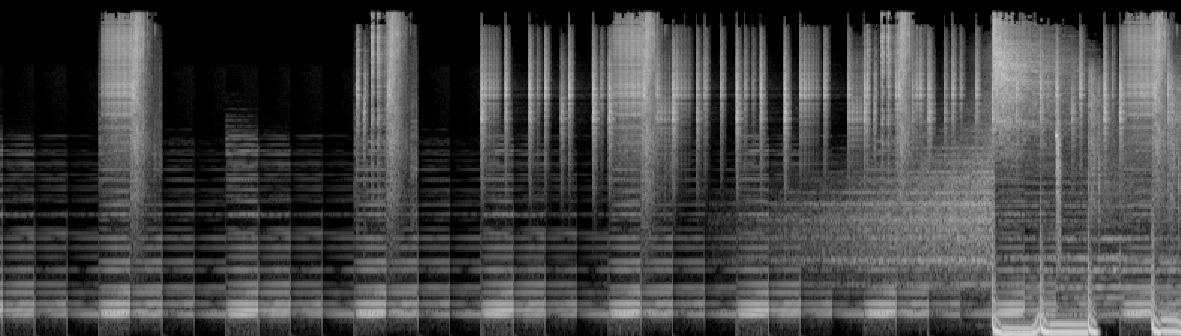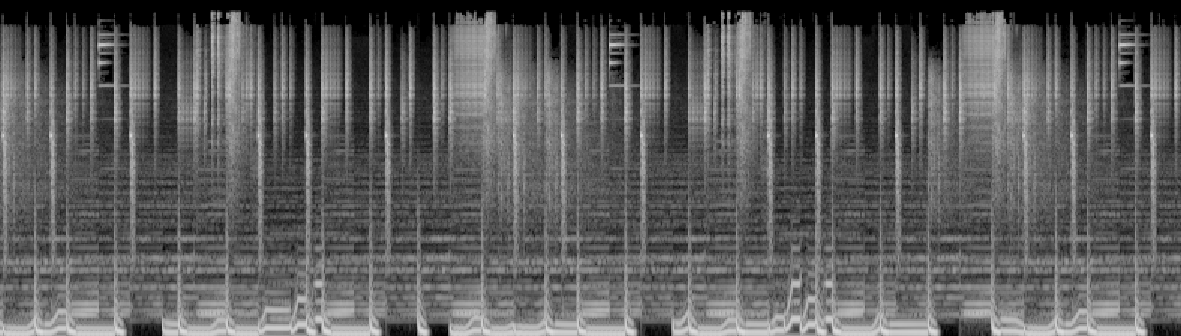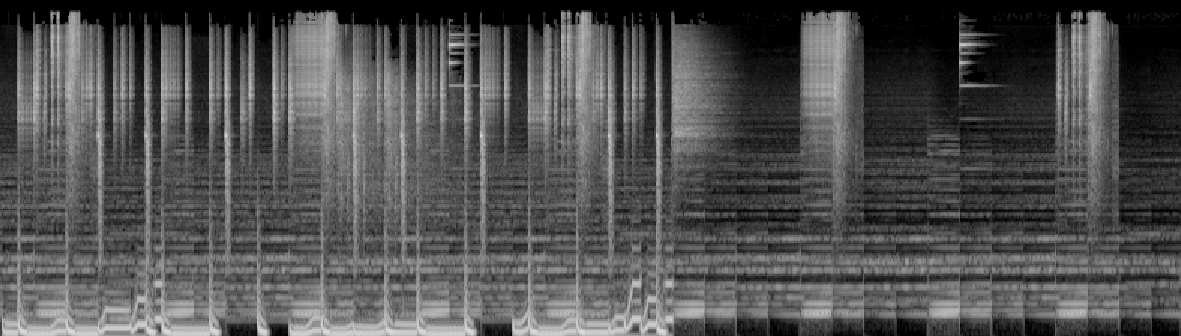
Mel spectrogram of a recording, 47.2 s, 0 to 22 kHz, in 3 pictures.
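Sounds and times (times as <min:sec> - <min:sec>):
808 drill beat loop: 0:01.4 - 0:02.1, 0:04.8 - 0:05.4, 0:06.4 - 0:40.9, 0:42.2 - 0:42.9, 0:45.6 - 0:46.4.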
